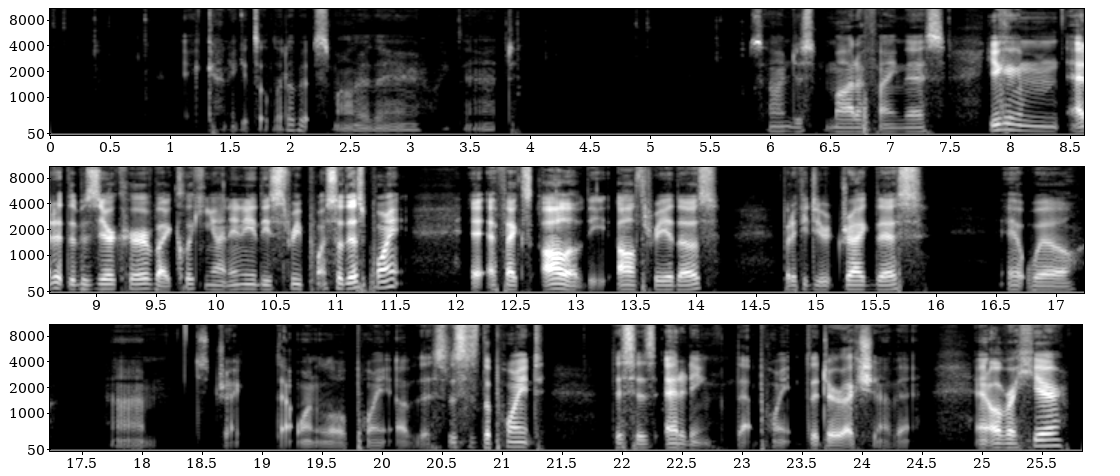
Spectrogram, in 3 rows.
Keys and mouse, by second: 0.5 middle click, 2.0 middle click, 2.3-3.5 middle drag, 3.8 g, 5.6 right click, 5.8 g, 7.3 middle click, 9.5 right click, 12.7 g, 14.7 right click, 15.0 g, 20.5-23.9 right drag, 20.7 g, 22.2 g.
